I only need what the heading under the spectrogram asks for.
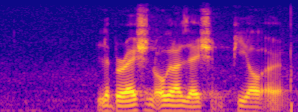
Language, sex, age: English, male, 19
